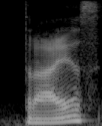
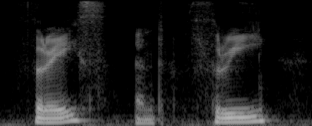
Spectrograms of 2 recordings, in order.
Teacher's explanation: We have another lenition from stop to fricative for the T.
